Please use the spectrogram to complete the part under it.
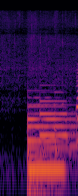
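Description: Oil is poured into a hot pan to fry pumpkin, and it erupts into a sudden loud sizzle after a quiet moment. The sizzle then keeps crackling steadily, close up, with no talking.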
